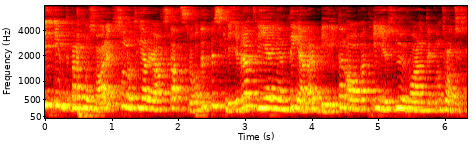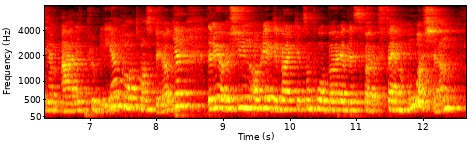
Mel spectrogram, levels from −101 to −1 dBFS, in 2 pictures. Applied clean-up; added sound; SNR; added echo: none; none; none; reverberation time 0.9 s.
